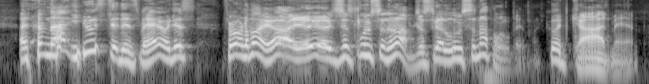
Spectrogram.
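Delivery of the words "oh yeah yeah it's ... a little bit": put-on heavy, laid-on New York accent. Retelling what a roommate said while throwing hard: imitating a roommate with heavy new york accent. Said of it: "your imitation of him sounds a little bit like".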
